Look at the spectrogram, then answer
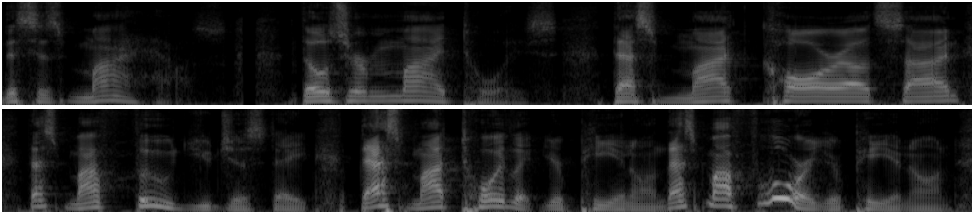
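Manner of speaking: stern, no-nonsense, dead-serious delivery. A parent retells what he told his boy after flipping the light on, retelling a dead-serious talk. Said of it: "I flipped that light on like serious as a heart attack".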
